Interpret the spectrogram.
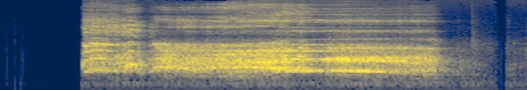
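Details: White rooster crowing: one long, loud, hoarse cock-a-doodle-doo lasting about two seconds, a brief break early on, then fading away.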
